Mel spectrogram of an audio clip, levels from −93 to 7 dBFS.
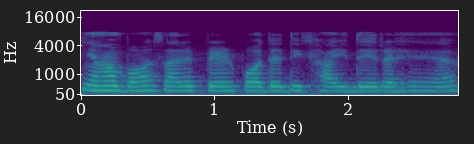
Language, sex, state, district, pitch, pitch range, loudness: Hindi, female, Uttar Pradesh, Jalaun, 210 Hz, 205-215 Hz, -36 LUFS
